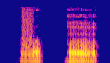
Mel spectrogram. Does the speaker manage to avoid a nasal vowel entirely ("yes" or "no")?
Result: no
